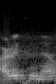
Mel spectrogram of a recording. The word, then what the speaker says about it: Articuno: Like, pardon my pronunciation, but Articuno, like uno, 1, Zapdos, like 2, dos, and Moltres, like 3, Moltres. Anyway, just a little side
